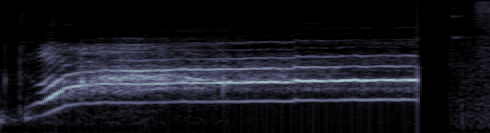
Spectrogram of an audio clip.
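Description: A long, loud scream that rises in pitch over the first half-second, then holds one high note until it cuts off suddenly.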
